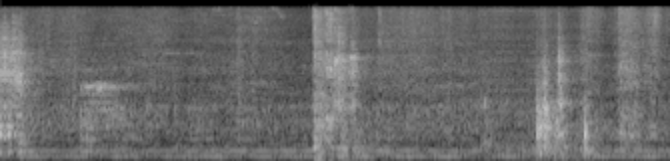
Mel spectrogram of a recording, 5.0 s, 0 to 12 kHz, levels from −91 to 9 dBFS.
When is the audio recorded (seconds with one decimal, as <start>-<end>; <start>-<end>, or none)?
0.0-3.6; 4.4-5.0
